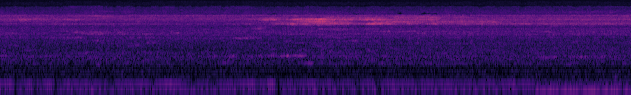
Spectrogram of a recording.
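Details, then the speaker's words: Carbureted engine idling after a new accelerator pump was fitted; steady, even low rumble with no misses, knocks or ticking, though one lifter sometimes ticks at first crank or randomly: a normal, smooth idle. "drippage this old girl is always run good yeah until the lifter goes to ticking"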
